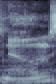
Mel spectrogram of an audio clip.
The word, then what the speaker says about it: gnomes: that literally pronounced itnes gnomes yeah look they completely dropped the G for for the Gnomes the Gomes that distributed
